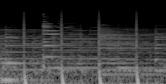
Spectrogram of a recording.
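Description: Electronic background music with a steady kick-drum beat about twice a second under held synth tones.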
